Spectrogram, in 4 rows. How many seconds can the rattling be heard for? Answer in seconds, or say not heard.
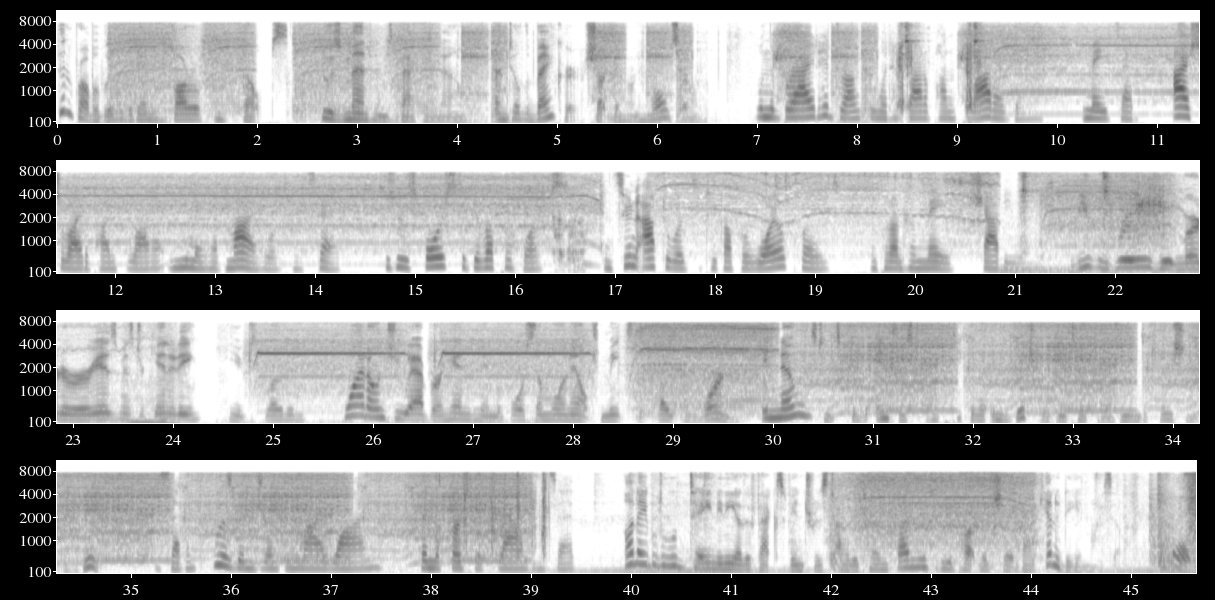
4 s.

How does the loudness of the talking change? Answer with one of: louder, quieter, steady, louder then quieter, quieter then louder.
steady.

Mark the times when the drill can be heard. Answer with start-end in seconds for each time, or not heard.
0.0-45.6.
